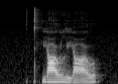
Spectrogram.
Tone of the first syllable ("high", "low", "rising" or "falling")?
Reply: high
